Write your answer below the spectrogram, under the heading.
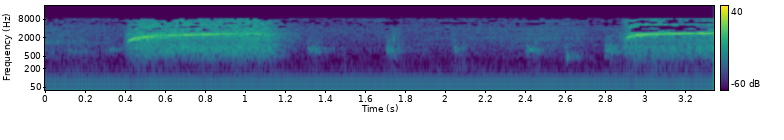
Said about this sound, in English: I told him we'd whistle twice. Girls, it's ominous. My whistle has left me. Come and whistle, Uncle Veer. No, no. Now, you wouldn't disappoint your nieces. Do come and whistle.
